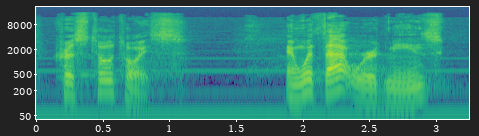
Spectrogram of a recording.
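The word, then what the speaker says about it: χρηστότης: used in Scripture and the Greek word is pronounced Christo toys and what that word means is compassion and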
